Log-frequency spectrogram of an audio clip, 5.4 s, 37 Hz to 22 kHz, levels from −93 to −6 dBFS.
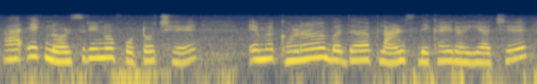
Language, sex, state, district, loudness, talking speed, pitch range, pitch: Gujarati, female, Gujarat, Valsad, -14 LUFS, 145 wpm, 210-260 Hz, 230 Hz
